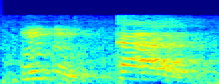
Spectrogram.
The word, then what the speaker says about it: case: Case, pas case, case. C'est-à-dire ici la lettre S se prononce comme si c'est la lettre Z, si.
